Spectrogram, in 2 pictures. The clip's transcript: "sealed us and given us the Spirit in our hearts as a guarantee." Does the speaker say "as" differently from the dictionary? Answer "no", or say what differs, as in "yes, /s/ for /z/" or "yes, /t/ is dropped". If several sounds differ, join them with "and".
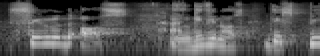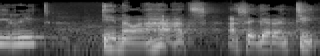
yes, /s/ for /z/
